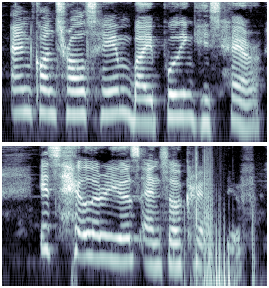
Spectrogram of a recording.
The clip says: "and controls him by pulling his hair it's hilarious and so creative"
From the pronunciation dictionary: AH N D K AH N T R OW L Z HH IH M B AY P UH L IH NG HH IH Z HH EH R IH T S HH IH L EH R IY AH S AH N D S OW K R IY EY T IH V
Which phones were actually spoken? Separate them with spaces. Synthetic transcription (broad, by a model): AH N K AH N T R OW L S HH IH M B AY P UH L IH NG HH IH S HH EH R IH T S HH IH L EH R IY AH S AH N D S OW K R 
